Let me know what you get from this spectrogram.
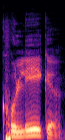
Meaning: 1. colleague, coworker, workmate, fellow worker or member 2. buddy, mate, homie (usually male, sense is rare in the feminine form)
- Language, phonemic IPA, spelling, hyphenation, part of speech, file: German, /kɔˈleːɡə/, Kollege, Kol‧le‧ge, noun, De-Kollege.ogg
